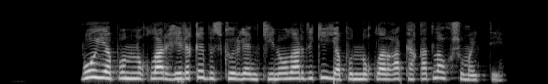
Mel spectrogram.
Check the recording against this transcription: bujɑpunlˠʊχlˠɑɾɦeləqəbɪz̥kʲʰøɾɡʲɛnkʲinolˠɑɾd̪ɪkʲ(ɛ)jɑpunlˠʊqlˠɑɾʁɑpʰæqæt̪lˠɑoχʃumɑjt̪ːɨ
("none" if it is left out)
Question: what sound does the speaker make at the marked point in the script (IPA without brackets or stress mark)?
i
